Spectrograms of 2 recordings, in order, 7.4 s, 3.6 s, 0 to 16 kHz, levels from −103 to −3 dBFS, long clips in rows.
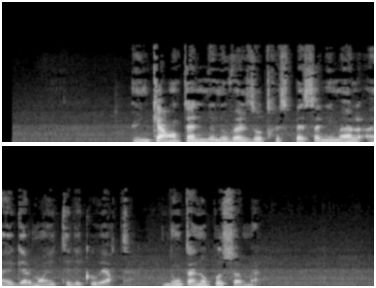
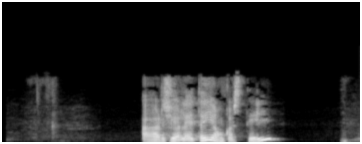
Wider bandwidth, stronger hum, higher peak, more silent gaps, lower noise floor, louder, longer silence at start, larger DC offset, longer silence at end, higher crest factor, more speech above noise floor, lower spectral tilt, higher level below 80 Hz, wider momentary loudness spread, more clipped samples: first, 11.5 kHz vs 7.8 kHz; neither; about the same, -2 dBFS vs 0 dBFS; neither; second, -57 dBFS vs -87 dBFS; second, -24 LUFS vs -17 LUFS; about the same, 1.3 s vs 1.4 s; neither; first, 1.15 s vs 0.15 s; about the same, 24 dB vs 20 dB; second, 33 dB vs 71 dB; about the same, -5 dB/octave vs -4.5 dB/octave; second, -74 dBFS vs -62 dBFS; first, 14 LU vs 6 LU; neither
